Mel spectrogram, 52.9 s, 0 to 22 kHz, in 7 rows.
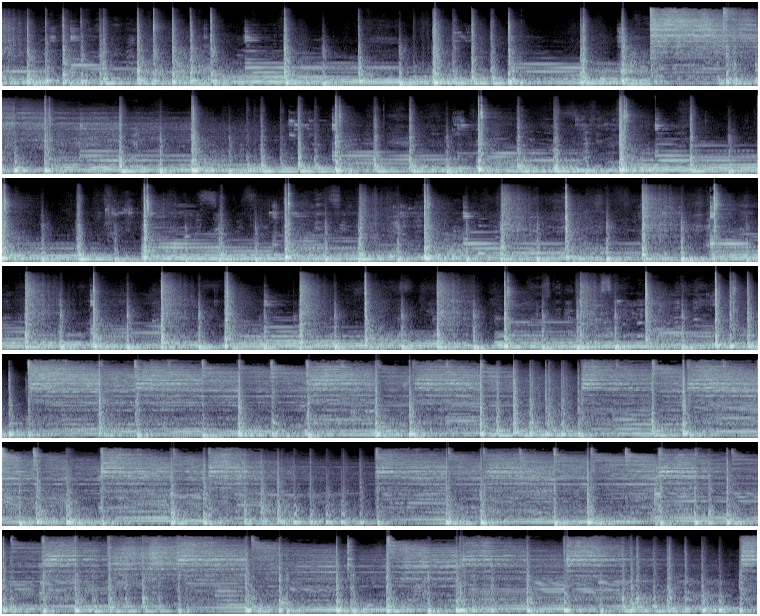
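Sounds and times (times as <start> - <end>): drum kit beat: 0.0 - 52.9
instrumental band music: 0.0 - 52.9
cymbals: 30.0 - 52.9.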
